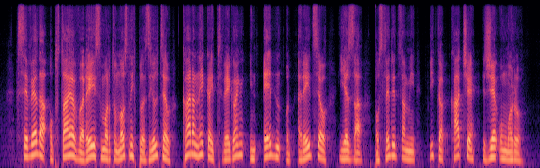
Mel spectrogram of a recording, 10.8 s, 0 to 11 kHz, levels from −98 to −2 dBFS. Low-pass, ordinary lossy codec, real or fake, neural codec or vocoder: 9.9 kHz; none; fake; codec, 16 kHz in and 24 kHz out, 0.6 kbps, FocalCodec, streaming, 2048 codes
